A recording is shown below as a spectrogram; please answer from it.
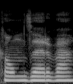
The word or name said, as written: konzerva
